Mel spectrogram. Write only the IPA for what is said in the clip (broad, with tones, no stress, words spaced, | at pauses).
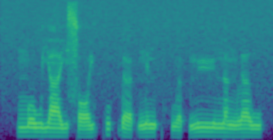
mo˨w jaː˧jsɔː˨˧jkʷɐ˥k̚ lœː˨k̚n̪ɪ˧ŋkʷʰœː˨p̚ myː˧ n̪ɐ˧ŋ lɐ˧w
